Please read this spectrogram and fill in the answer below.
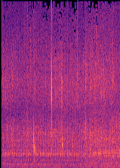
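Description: Motorhome engine idling steadily, with a few faint light ticks.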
